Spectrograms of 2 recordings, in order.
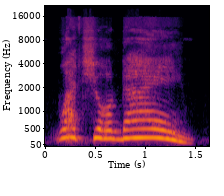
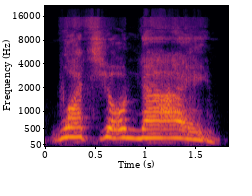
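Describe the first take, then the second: First: High, drawn-out loud holler; retold long-distance shout; calling across a field. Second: High, very slow loud holler; imitated long-distance shout; calling across a field. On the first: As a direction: yell it long and high to carry. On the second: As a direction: stretch it out in a high yell. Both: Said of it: "literally across the field".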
